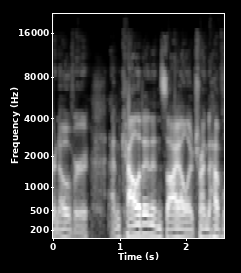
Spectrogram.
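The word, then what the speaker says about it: Zahel: that i i always think like my first thought was like kyle with a z but like there's no way that right that it would be spelt like that but um yeah they they pronounced him zile in the in the audiobook so but he seems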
